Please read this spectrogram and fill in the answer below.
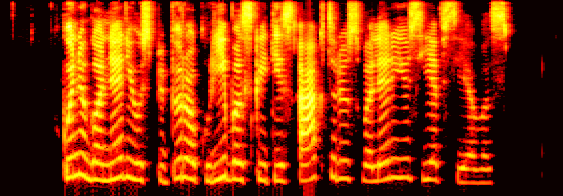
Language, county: Lithuanian, Kaunas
